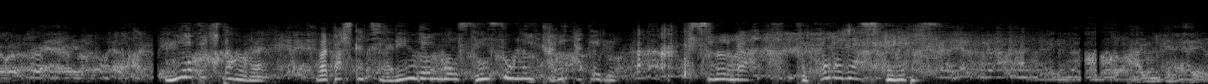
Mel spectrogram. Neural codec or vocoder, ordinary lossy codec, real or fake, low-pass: codec, 24 kHz, 1.5 kbps, HILCodec; MP3, 32 kbps; fake; 7.2 kHz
